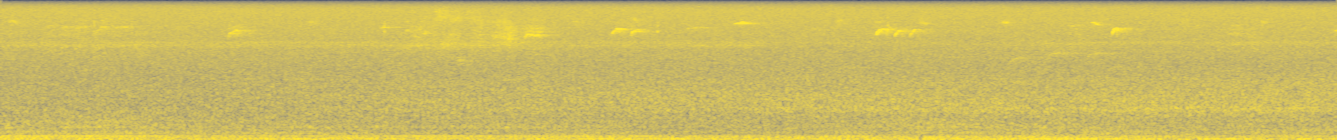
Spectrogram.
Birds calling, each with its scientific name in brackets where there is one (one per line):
Black-capped Chickadee (Poecile atricapillus)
